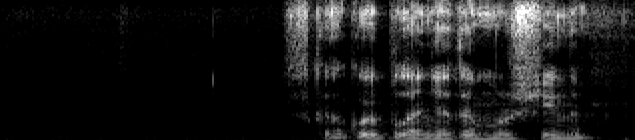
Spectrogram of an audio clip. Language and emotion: Russian, neutral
